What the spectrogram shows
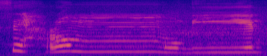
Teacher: ada tanwin bertemu dengan mim dibaca idgham yaitu idgham bi gunnah memasukkan dengan dengung. Mubin di situ ialah mad arid disukun sebab mad tabi'i bertemu dengan huruf yang disukun karena waqaf.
